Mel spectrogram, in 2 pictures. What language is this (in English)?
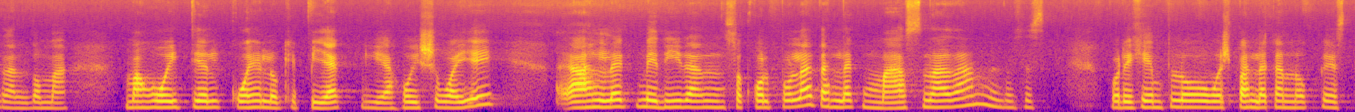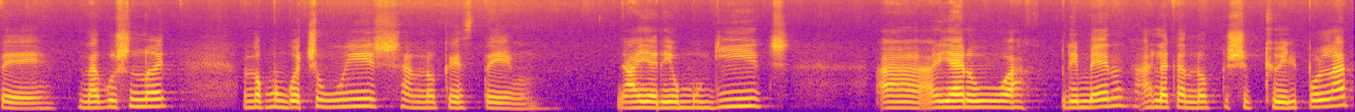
San Francisco Del Mar Huave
